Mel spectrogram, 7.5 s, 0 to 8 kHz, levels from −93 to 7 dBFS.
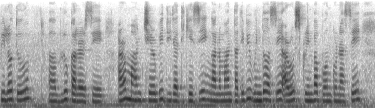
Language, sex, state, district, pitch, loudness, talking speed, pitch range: Nagamese, female, Nagaland, Dimapur, 210 Hz, -18 LUFS, 205 wpm, 195-225 Hz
